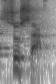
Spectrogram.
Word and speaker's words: SUSE: ya quede más claro por qué se pronuncia susa hablemos ahora de los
